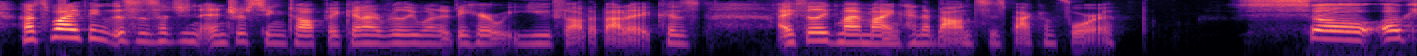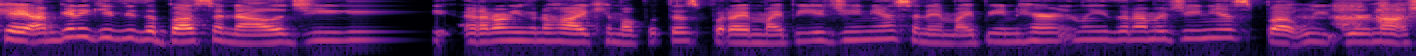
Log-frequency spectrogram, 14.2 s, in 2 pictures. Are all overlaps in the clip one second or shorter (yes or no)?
yes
